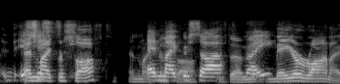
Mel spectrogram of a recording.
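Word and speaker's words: Majorana: in Germany um and Microsoft and Microsoft Microsoft mayorana it's pronounced mayorana apparently it's pronounced okay not not maera like like now majna is the thing you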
